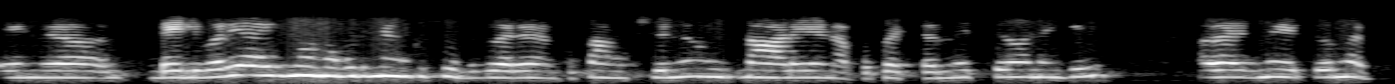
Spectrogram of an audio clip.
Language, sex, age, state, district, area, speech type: Malayalam, female, 18-30, Kerala, Palakkad, rural, conversation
